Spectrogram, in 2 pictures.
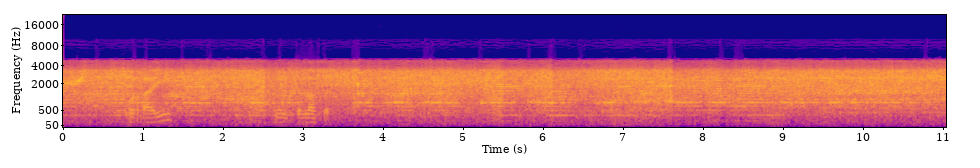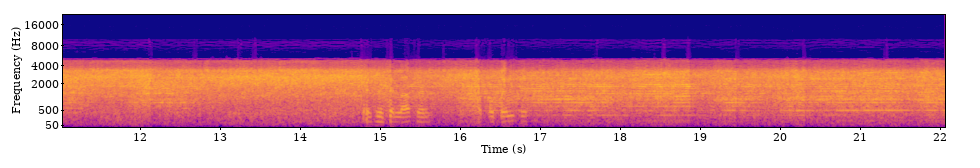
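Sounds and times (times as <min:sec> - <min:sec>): faint machine whine: 0:00.0 - 0:22.0
machinery hiss: 0:00.0 - 0:22.0.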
